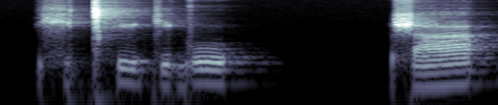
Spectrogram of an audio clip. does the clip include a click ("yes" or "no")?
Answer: yes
